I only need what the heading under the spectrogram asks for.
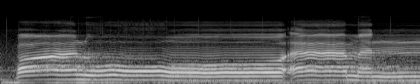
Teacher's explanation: Sebelum na maka kita harus gunnah dulu karena di sana ada nun yang ditasydid.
